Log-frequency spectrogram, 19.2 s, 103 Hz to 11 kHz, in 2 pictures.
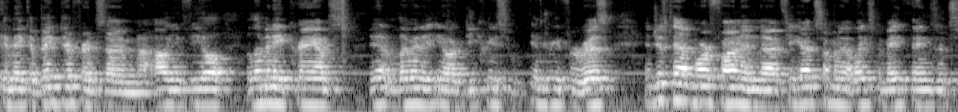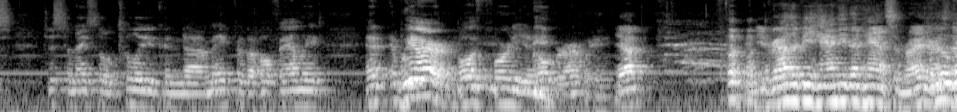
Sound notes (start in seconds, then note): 16.2 chuckles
